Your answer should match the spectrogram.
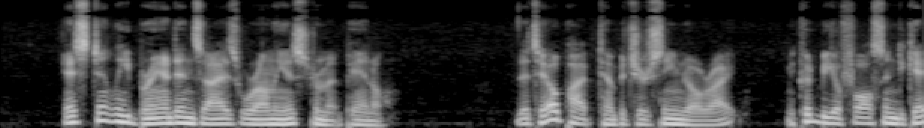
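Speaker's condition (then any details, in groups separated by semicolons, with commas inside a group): No condition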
